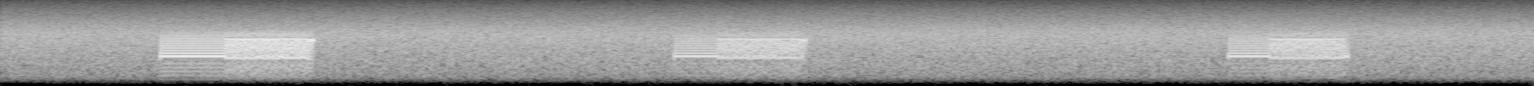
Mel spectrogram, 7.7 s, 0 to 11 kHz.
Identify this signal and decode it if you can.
Packet radio (AX.25, as in APRS), 1200 baud, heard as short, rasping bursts, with radio hiss.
